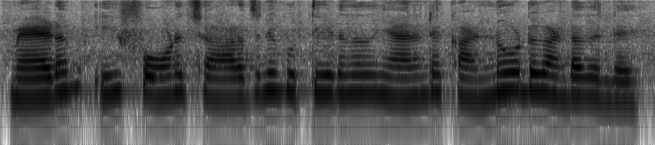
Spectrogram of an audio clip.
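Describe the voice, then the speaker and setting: A woman voicing an eager, loyal female house maid in a fast recap of a television serial. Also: mid-range voice, steady tone, dark tone, slight background noise, natural voice.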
